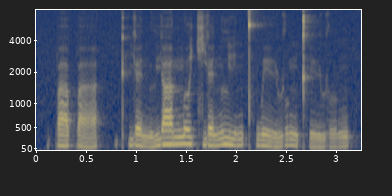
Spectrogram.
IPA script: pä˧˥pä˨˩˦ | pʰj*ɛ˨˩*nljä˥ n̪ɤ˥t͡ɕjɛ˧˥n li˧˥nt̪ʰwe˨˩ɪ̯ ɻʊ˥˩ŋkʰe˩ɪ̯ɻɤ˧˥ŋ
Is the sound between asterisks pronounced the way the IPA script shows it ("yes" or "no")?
yes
